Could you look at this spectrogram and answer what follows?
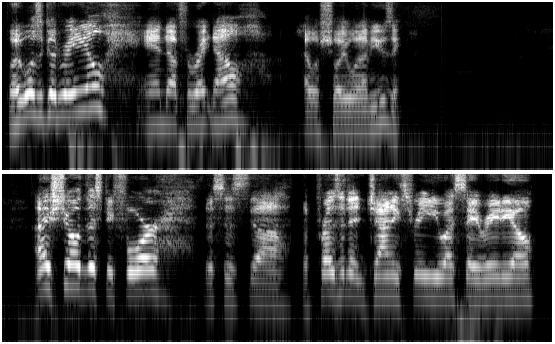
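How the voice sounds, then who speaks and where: A man with a slightly high voice talks at normal speed in a plain-spoken, rambling, casual way, much like a truck driver vlogging from his cab. The recording has no echo, and the talk is loose, meandering vlog chatter.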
